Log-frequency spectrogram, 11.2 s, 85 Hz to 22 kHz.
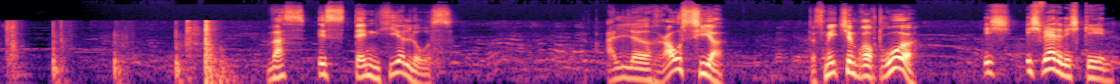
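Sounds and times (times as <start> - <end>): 
door opening into a room: 0.1 - 2.5
speech: 2.7 - 4.6, 6.1 - 7.3, 8.1 - 9.2, 9.8 - 11.2.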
